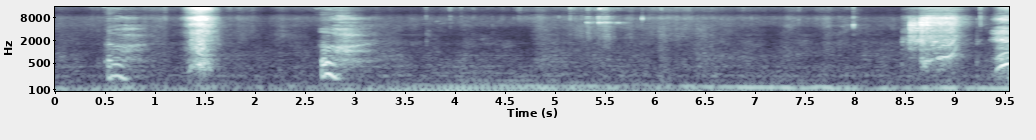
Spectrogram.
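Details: High, strained gasping buildups before several loud, forceful sneezes with snuffly breathing between, from someone with allergies, congestion, an itchy irritated nose and throat, and near loss of voice for about 4 days.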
